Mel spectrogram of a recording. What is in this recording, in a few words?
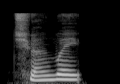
"权威", Chinese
